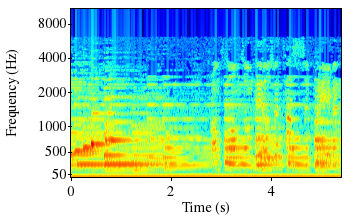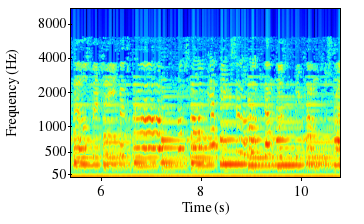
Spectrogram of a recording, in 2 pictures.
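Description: Piano playing the accompaniment of a patriotic song: held chords at first, then steady repeated chords from about three seconds in.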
